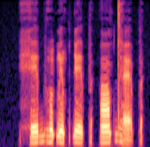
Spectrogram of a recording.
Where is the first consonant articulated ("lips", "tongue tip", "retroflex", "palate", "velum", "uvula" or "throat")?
throat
